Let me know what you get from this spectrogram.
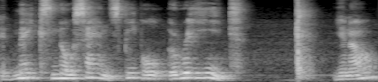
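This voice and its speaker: Room echo is audible as a man talks with a Dutch accent. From Netherlands. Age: 30s. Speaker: spiritual practitioner and video host. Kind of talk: casual vlog monologue. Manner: halting, frequent repetitions and fillers.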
